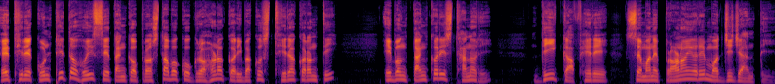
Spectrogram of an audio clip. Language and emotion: Odia, neutral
